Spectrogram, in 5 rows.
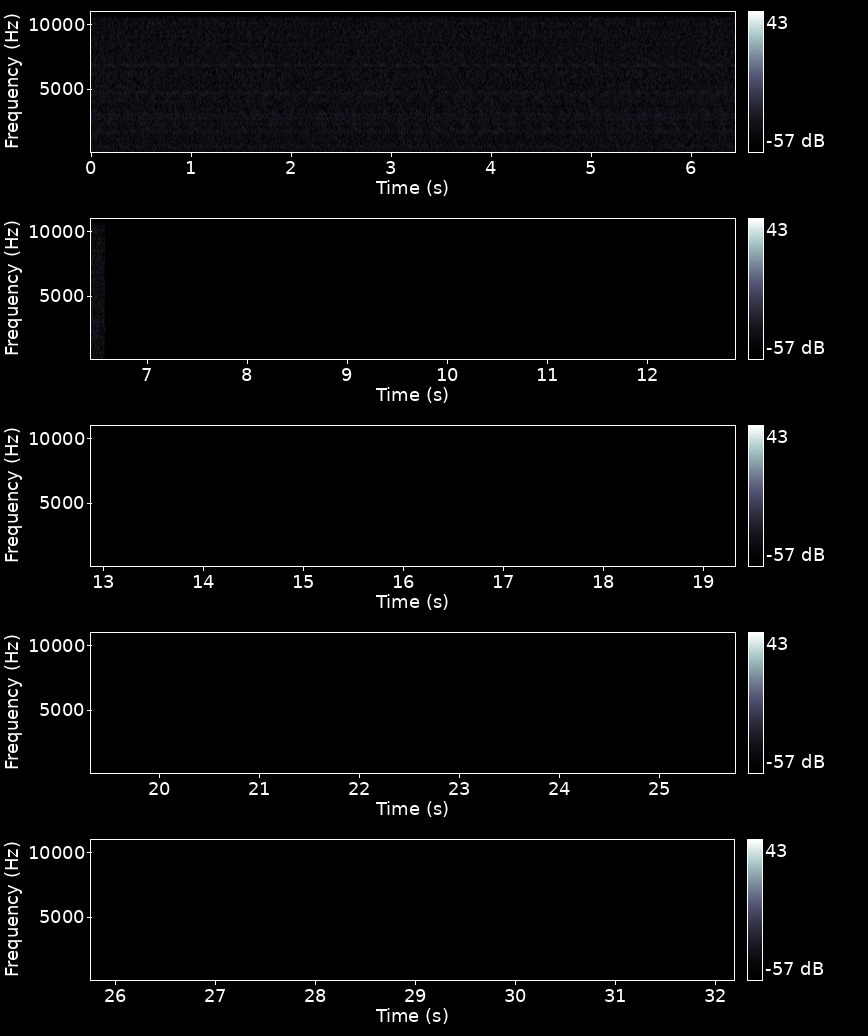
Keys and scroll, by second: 1.2-4.7 typing, 6.4 alt+shift+F9, 26.6 alt+shift+F9.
